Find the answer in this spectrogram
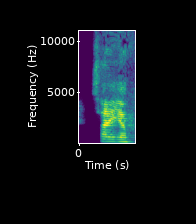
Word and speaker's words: SIAF: スバルアートフェスティバルの頭文字を取ったもので最悪と読みます最悪はこれまで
